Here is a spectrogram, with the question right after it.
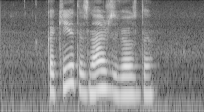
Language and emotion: Russian, neutral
